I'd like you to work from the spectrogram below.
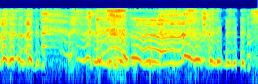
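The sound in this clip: A woman crying, her sobs wavering in drawn-out, quavering wails whose pitch rises and falls, broken up by short, catching gasps, loud throughout.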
